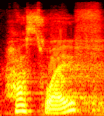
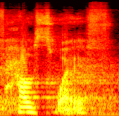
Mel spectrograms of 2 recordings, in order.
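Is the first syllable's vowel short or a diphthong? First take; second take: short; diphthong. First: The first syllable has a short 'uh' vowel. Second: The first syllable has an 'ow' diphthong. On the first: The woman is frivolous or disreputable. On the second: The woman manages a household.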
